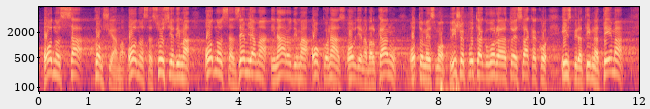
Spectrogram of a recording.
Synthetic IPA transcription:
o̞d̪no̞sːa | ko̞mʃija̰ma̰ʔod̪nosːasuːsje̞d̪ima | o̞d̪no̞sːaze̞mʎamainaːɾo̞d̪imaʔo̞ko̞naːso̞ːʋd̪je̞nabalkaːnu | o̞t̪o̞me̞smo̞ʋiʃe̞puːt̪aɡo̞ʋo̞ɾiliat̪oːjesʋakako̞ | inspiɾat̪iʋnat̪e̞ːma

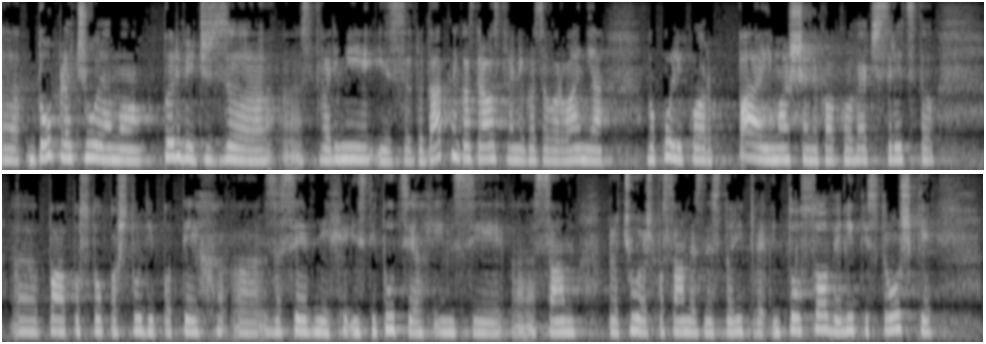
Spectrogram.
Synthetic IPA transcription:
əd̪ɔplat͡ʃuːjɛmɔpəɾʋit͡ʃzəst̪ʋaɾmiizd̪ɔd̪aːt̪nɛɡazd̪ɾawst̪ʋɛnɛɡazaʋaɾɔʋaːnja | ʋəkoːlikɔɾ | paimaʃːɛnɛkaːkɔʋɛt͡ʃsɾeːt̪st̪əw | papɔst̪oːpaʃt̪ud̪ipɔt̪exəzaseːbnixinst̪it̪ut̪sijaxinsiə̰sam | plat͡ʃuːjɛʃpɔsaːmɛznɛst̪ɔɾiːt̪ʋɛʔint̪oːsɔʋɛlikist̪ɾoːʃki

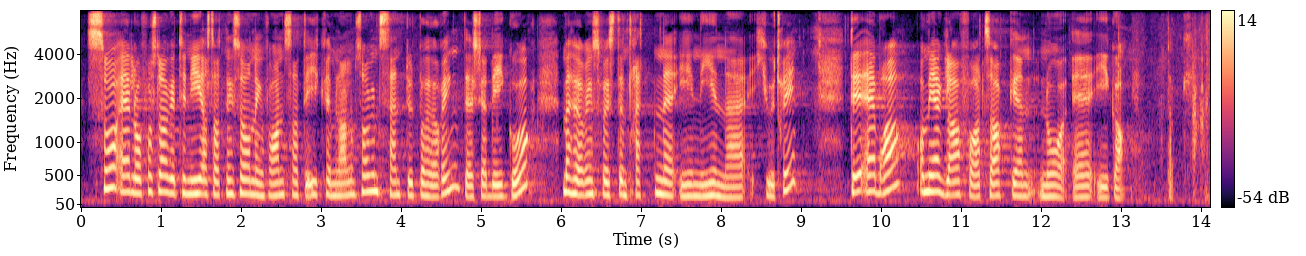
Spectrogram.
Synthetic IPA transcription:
sɔʔæloːʋfɔʂlɑːɡət̪ʰːɪlnyːæst̪ɑt̪nɪŋsɔɾd̪nɪŋfɔɾɑnsɑt̪ːəɪkʰʁɪmɪnɑːlɔmsɔɾɡənsɛnt̪ʉːt̪̚pʰɔhøːɾɪŋd̪ɛʃɛd̪ːəɪɡoːɾmɛɦøːʁɪŋsfʁɪst̪ənt̪ʰʁɛt̪ənəʔɪniːənəçʉːət̪ʰʁeː | d̪̥ɛʔæɾbʁɑːʔɔmiæɡlɑːfɔɾɑt̪sɑːkənːoːæɾʔɪɡɑ̰ŋ | t̪ʰɑk

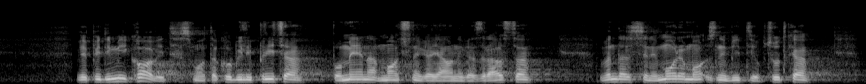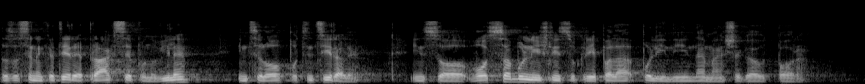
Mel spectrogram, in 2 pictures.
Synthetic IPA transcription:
wɛpid̪ɛmijikɔʋit̪smɔt̪akoːbilipɾiːt͡ʃapɔmɛːnamɔt͡ʃnɛɡajaːwnɛɡazd̪ɾaːwst̪ʋa | ʋənd̪aɾsɛnɛmoːɾɛmɔznɛbit̪iɔpt͡ʃuːt̪ka | d̪̥as̬ɔsɛnɛkat̪eːɾɛpɾaksɛpɔnɔʋiːlɛ | int̪sɛloːpɔt̪ɛnt̪siːɾalɛ̰insɔʋot̪st̪ʋabɔlniʃnit̪sukɾeːpalapɔliːniinajmanʃɛɡaɔt̪̚pɔːɾa̰

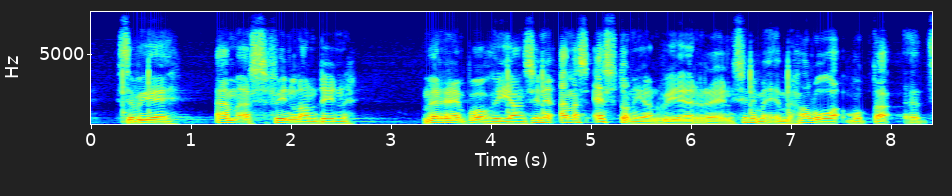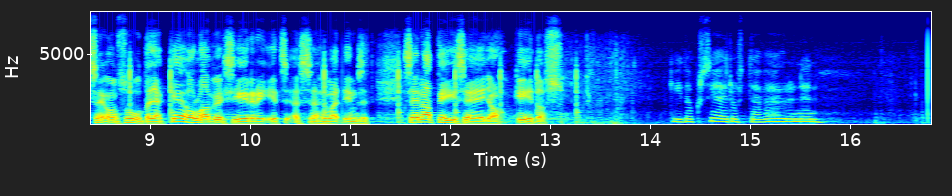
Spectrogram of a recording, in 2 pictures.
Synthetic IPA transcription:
seʋie | ʔæmæsfinlɑndin | merempohjˑɑːnsinːeʔʔæmæsʔest̪oniɑnʋierˑḛːnsinːemmḛḛmːehɑluɑmut̪ːɑseonsuːt̪ɑjɑkeˑulɑʋiesiːrˑiːʔit̪seʔæ̰sːˑæhyʋæt̪ihmiset̪senɑt̪iseːjokiːt̪os | kiːt̪oksiɑedust̪ɑjɑʋæyrænen

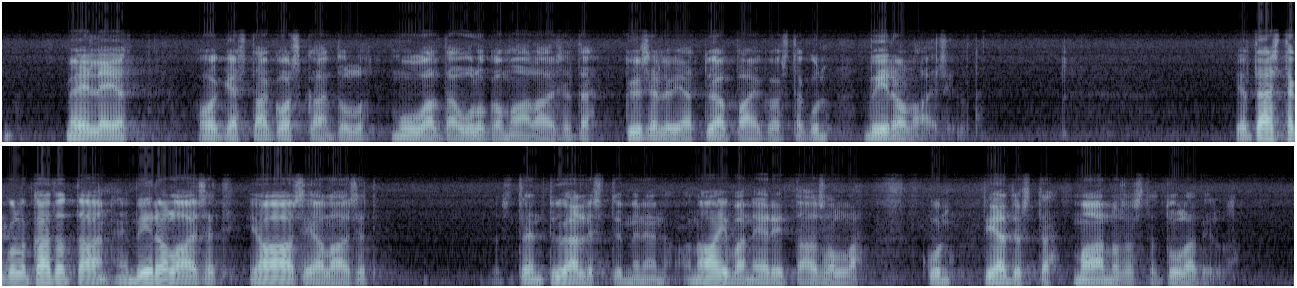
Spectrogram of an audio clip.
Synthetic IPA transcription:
meilːeio | oikeːst̪ɑːkoskɑːnt̪ulːut̪muːwɑlt̪ɑulkomɑːlɑ̰isilt̪ɑ | kyselyjæt̪yæpɑikoist̪ɑkun | ʋiro̰lɑ̰isḭlt̪ɑ̥ | jɑt̪æst̪ækunkɑt̪ot̪ɑːnniʋirolɑiset̪jɑɑːsiɑlɑiset̪ | t̪ːent̪yælːist̪yminḛno̰nɑiʋɑnerit̪ɑsolːɑ̰ | kunt̪iæt̪yst̪æmɑːnosɑst̪ɑt̪uleʋḭlːɑ̥

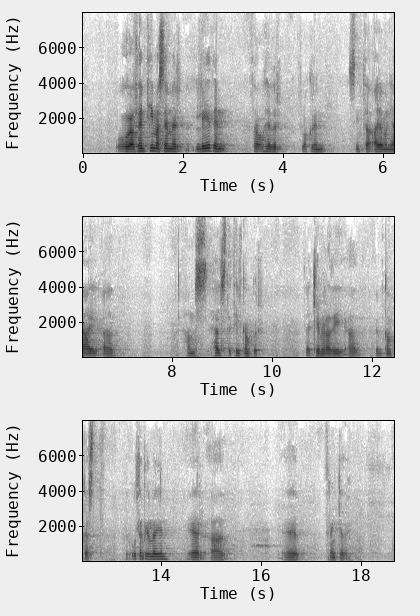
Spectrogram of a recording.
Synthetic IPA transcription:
ɔɣawθejmt̪ʰiːmasɛmɛɾlɪːðɪn | θawɦɛvʏɾ̥ | flɔhkɾɪn | sin̥t̪a̰ʔa̰ːjawvanːiajað | hanshɛlst̪ɪt̪ʰɪlkawŋkʏɾ̥ | θɛ̰ːðacʰɛːmʏɾaðia̰ðʏ̰mkawŋkast̪ | ṵːt̪lɛnt̪kalœːɥjɪn | ɛɾa̰ð | θɾejɲcaðɪ̰

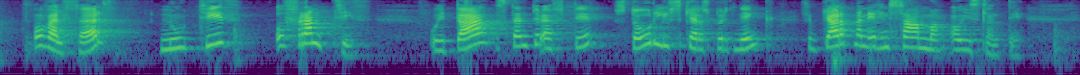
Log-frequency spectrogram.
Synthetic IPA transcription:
ɔɣvɛlfɛɾð | nuːt̪ʰið | ɔɣfɾamt̪ʰið | ɔɣit̪aːɣst̪ɛnt̪ʏɾɛft̪ɪɾ̥st̪oːwɾlifscʰaːɾaspʏɾt̪niŋk | sɛmcaɾt̪nanɛɾ̥hɪnsaːmaawist̪lant̪ɪ

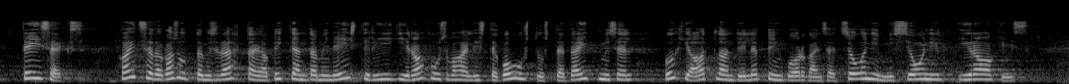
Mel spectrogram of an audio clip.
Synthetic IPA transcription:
t̪e̞jse̞ks | kɑjt̪se̞d̪ɑkɑs̬ut̪ːˑɑmis̬e̞t̪æht̪ɑjɑpikːˑe̞nd̪ɑmineeːst̪iɾiːɡiɾɑhvusvɑɦe̞list̪e̞ko̞ɦust̪ust̪e̞t̪æjt̪ˑmise̞l | pɤɦjɑɑt̪ˑlɑnd̪̥ile̞pːiŋɡ̥uo̞rɡ̥ɑnʲisɑt̪sio̞ːnʲimisːjo̞ːnʲiliɾɑːɡ̥is

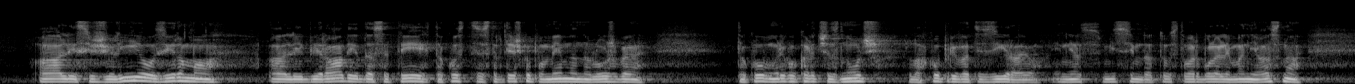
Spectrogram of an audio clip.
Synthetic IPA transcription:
alisiʒɛlijɔɔziɾɔma | alibiɾaːd̪id̪asɛt̪eːt̪akoːst̪ɾat̪eːʃkɔpɔmẽmbnɛnaloːʒbɛ | t̪akoːbomɾekʊkaɾt͡ʃɛznoːt͡ʃ | lɐxkoːpɾiʋat̪iziːɾajɔinjəsmislimd̪ajt̪oːst̪ʋaːɾboːlalimanjaːsna

